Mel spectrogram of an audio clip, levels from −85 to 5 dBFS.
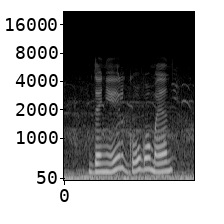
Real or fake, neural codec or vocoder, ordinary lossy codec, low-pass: real; none; none; 7.2 kHz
